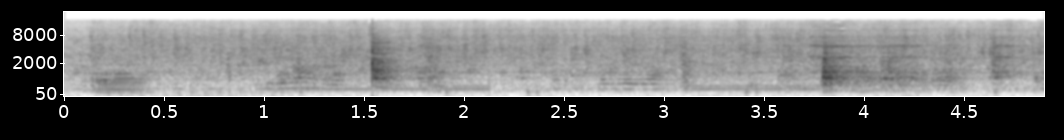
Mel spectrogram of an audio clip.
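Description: A steady sizzling hiss, with two sharp clicks, one about one and a half seconds in and one near four seconds, and a faint distant voice.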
